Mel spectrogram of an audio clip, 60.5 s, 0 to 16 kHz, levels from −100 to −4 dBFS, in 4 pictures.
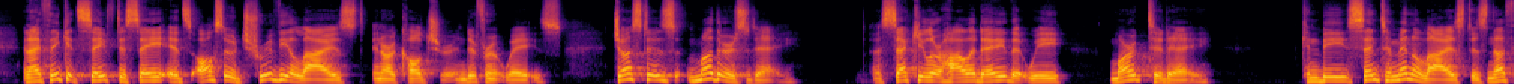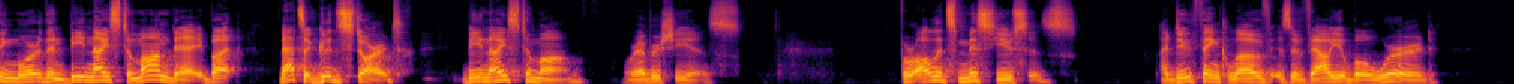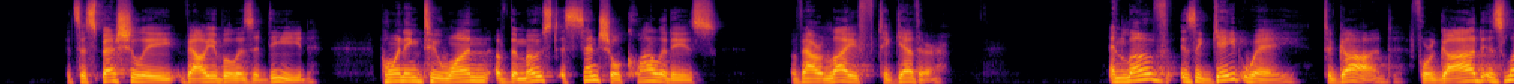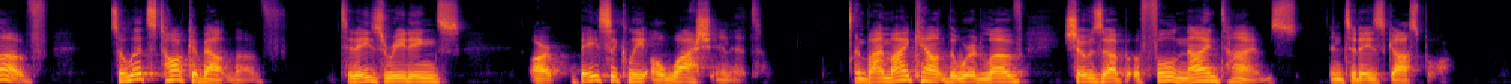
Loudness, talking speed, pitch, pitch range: -23 LUFS, 120 wpm, 145 Hz, 125-170 Hz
